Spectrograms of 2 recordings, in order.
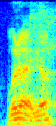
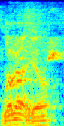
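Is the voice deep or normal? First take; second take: normal; deep. First: It is said in a normal speaking voice. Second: It is said in a put-on deep voice.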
